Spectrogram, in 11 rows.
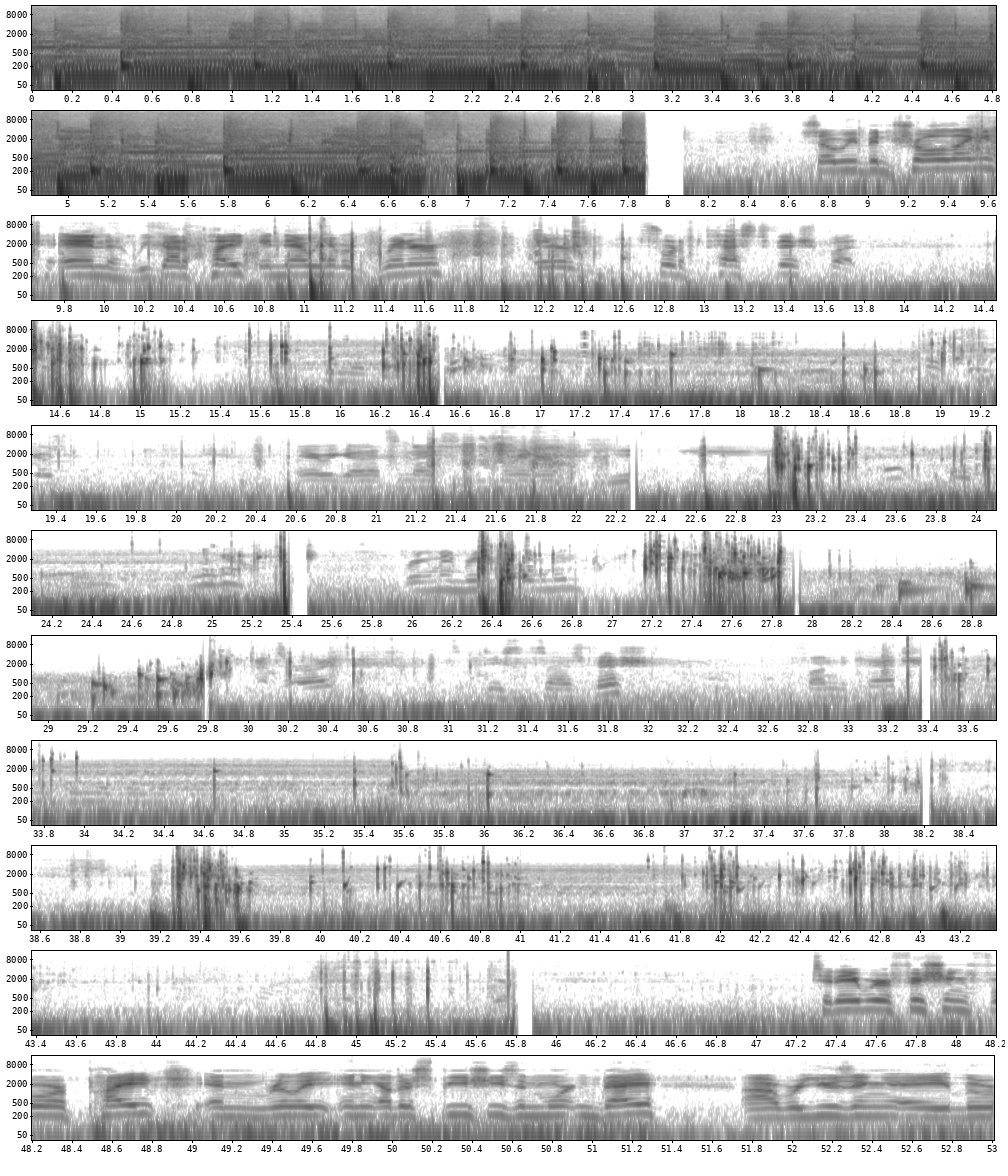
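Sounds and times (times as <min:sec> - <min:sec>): water splashes: 0:14.4 - 0:20.4, 0:22.9 - 0:25.4, 0:26.0 - 0:31.6, 0:33.1 - 0:45.8
loud splashes: 0:26.3 - 0:30.4, 0:33.4 - 0:38.2, 0:39.2 - 0:41.1, 0:41.7 - 0:43.5
muffled water sloshing underwater: 0:26.3 - 0:31.0, 0:32.1 - 0:47.3.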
